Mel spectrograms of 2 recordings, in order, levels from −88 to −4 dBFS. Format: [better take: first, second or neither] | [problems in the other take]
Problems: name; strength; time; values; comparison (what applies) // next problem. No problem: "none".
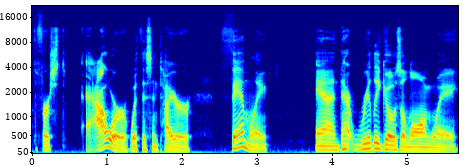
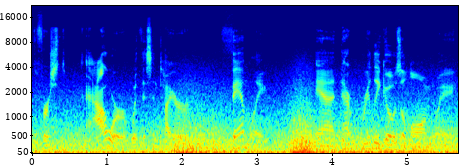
first | wind noise on the microphone; heavy; 2 dB below the speech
